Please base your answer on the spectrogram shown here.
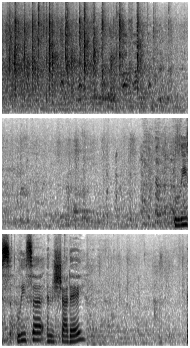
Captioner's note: applause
